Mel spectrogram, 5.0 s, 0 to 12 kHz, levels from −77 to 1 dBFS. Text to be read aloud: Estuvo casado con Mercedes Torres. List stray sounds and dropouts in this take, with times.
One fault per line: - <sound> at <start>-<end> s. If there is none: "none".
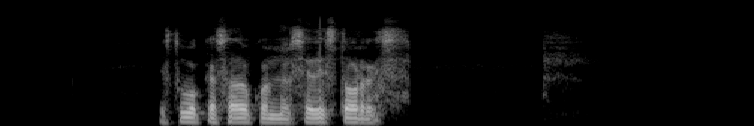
none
